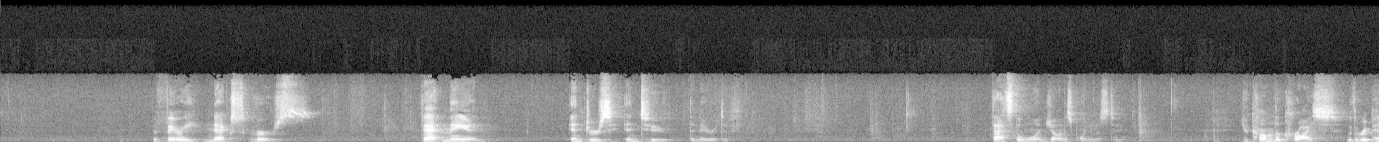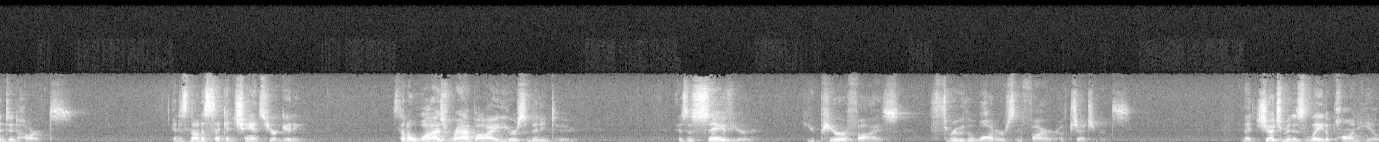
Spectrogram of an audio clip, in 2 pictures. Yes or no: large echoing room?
yes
